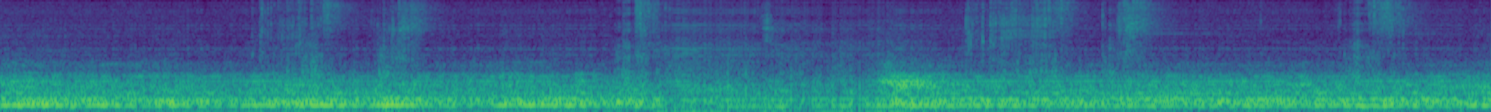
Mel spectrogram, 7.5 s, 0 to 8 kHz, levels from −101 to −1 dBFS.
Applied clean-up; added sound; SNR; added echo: neural separator model SepFormer DNS4.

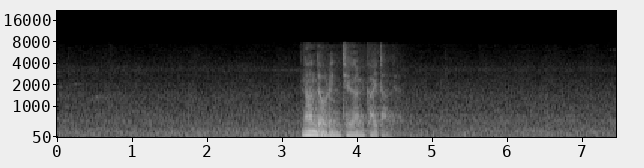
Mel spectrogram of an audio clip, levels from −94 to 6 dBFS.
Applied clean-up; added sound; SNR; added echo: none; none; none; none.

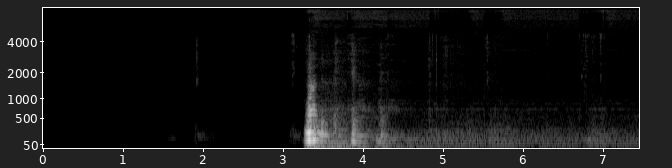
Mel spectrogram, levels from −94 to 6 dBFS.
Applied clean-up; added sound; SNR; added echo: neural mask model DeepFilterNet 3.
